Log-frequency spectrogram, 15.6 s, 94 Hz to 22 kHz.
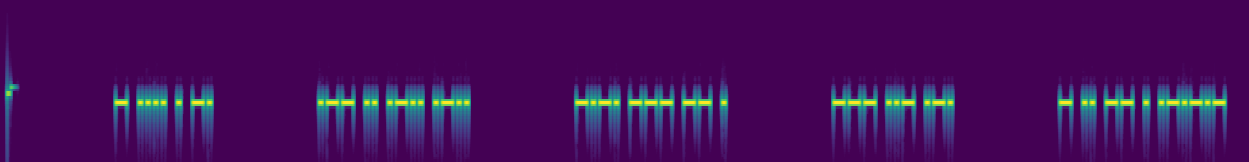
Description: Morse code, heard as a keyed tone, about 25 wpm, 700 Hz. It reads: THEN WILL COME OUR TIME.
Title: 4x Word-Spacing - Sentences from Top 200 Words - 25wpm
